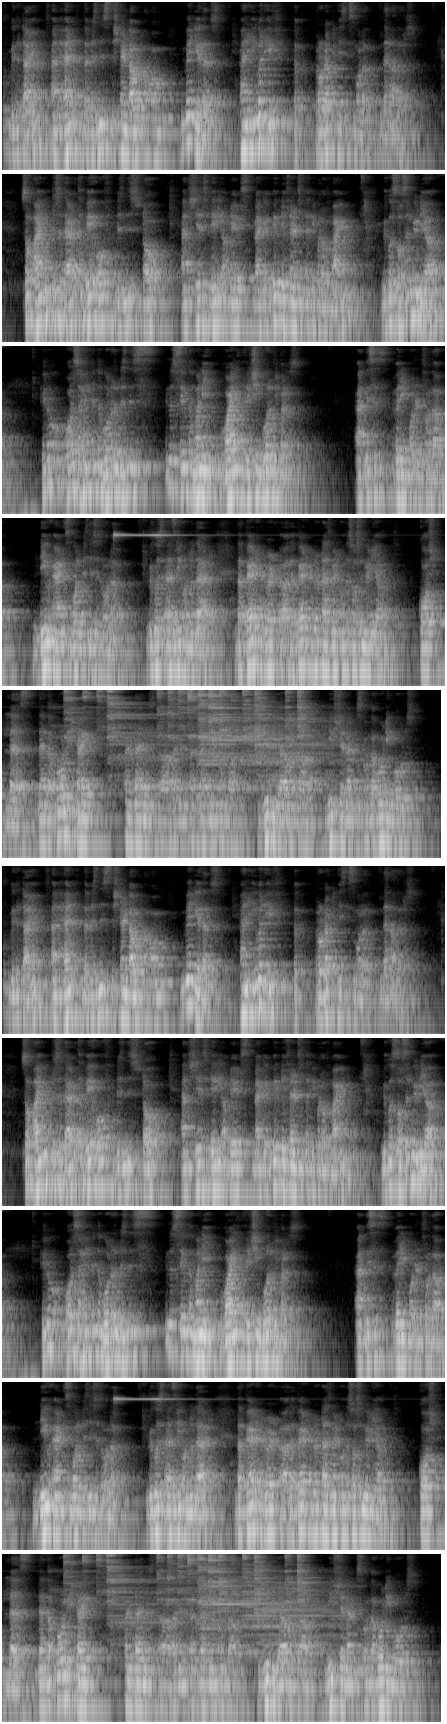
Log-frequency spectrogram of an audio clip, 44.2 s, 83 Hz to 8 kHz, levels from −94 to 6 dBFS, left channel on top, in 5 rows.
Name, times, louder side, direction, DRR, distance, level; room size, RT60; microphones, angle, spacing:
voice 1, 0.1-3.2 3.5-4.2 4.7-5.9 6.3-8.0 9.2-11.9 12.4-15.8 16.4-17.6 18.5-20.5 21.0-23.6 24.8-26.5 27.2-28.9 29.4-30.7 31.2-34.2 34.9-37.2 37.9-40.1 40.5-41.6 41.9-43.8, right 2 dB, 65° right, -13 dB, 1.1 m, -22 dB
sound 1, 28.8-30.5, equal, 25° left, 0.5 m, -32 dB
sound 2, 36.6-42.6, right 1 dB, 45° right, 1.0 m, -31 dB
2.6 x 2.6 x 2.7 m, 1.1 s
head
